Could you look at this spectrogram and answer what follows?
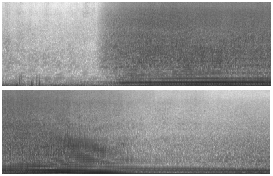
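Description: Light single-engine taildragger's piston engine and propeller going to full power for a short-field takeoff. It jumps from a low idle to a loud, steady full-throttle drone about two seconds in, and eases off as the plane passes, lifts off and climbs away.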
